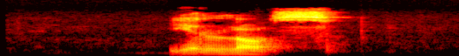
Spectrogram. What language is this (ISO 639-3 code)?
kab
